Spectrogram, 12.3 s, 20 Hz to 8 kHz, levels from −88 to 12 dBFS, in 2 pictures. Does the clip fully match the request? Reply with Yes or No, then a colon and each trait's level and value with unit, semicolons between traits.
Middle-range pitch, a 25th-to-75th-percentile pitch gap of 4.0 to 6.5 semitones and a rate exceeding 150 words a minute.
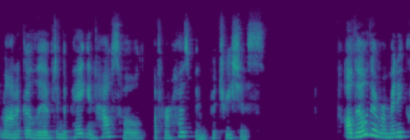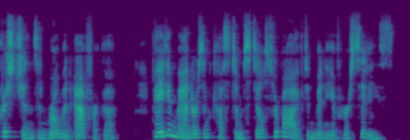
No: medium, 180 Hz; average, 4.4 semitones; average, 140 wpm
